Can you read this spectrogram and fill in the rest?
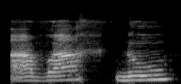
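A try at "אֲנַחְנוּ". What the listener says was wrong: That's a nun, the second letter.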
